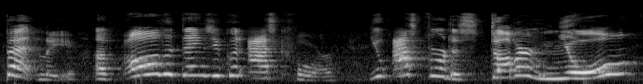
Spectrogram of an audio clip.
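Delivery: scoffing, high and loud, slow; mocking villain. Villain mocking Berkeley for asking after the mule, slow scoffing.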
